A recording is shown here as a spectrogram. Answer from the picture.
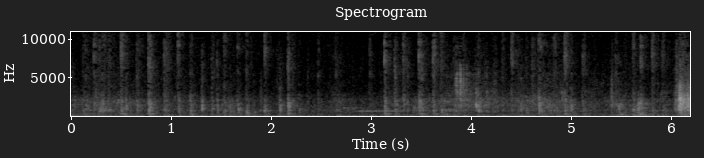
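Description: Faint, quick, irregular clicks and taps over a low steady room hum.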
